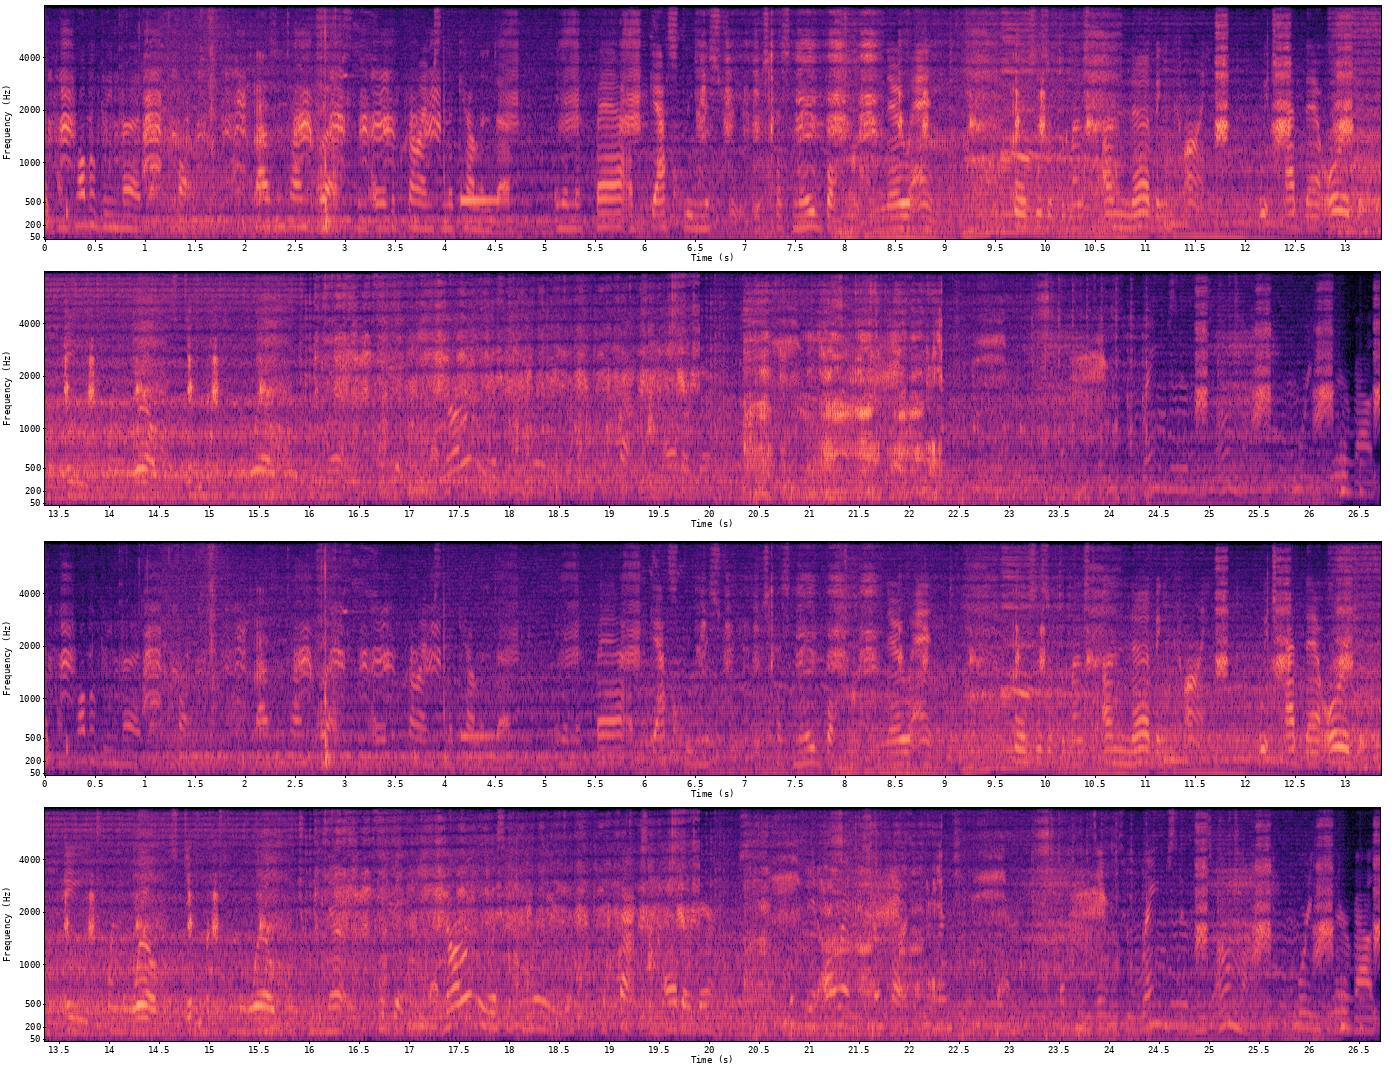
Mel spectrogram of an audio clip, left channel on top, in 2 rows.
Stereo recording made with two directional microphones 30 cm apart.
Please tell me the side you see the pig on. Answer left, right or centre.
left.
